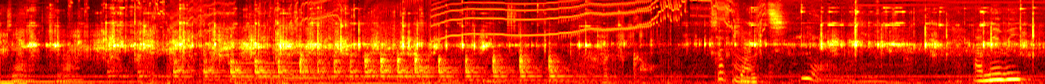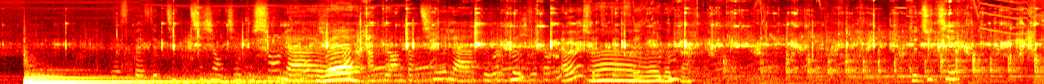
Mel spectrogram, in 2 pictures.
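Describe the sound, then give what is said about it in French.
A drink can being handled, with repeated light metallic clinks and rattles throughout, and people talking underneath and over it in the second half. “Ça ressemble à une canette, genre distribuée”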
